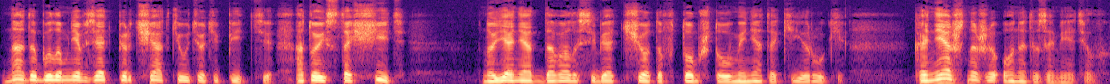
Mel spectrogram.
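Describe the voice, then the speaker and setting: A man voicing a proud, hot-tempered young Southern belle in an audiobook, with a sharp, mocking, coquettish delivery. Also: fairly low pitch, moderate pace, no room sound, natural voice. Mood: self-reproach.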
